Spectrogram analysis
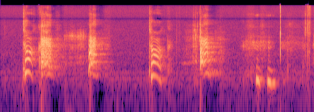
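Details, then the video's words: Black Labrador Retriever puppy prompted to talk answers with a string of short, bending yowls and woofs, each rising then falling, roughly one per second, with a person's voice between them. "Holly the black Lab Puppy talking"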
